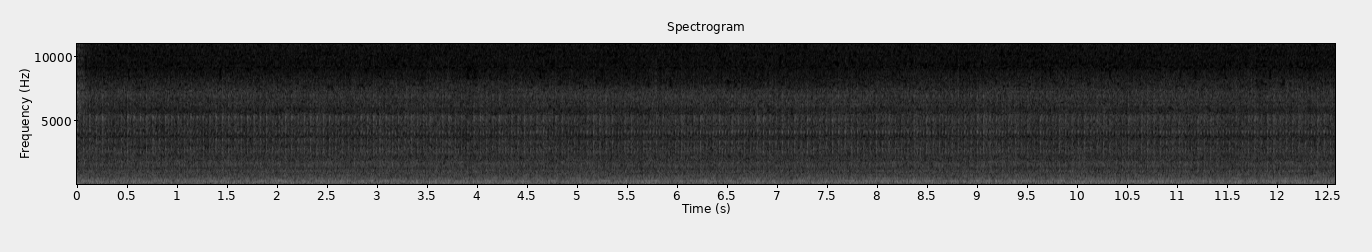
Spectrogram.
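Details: Panasonic air conditioner whose indoor fan was broken while being cleaned, running with a steady low rumble, hum and constant throbbing vibration. The broken fan is out of balance and needs replacement.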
